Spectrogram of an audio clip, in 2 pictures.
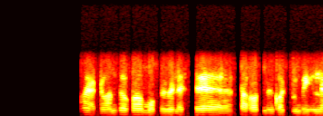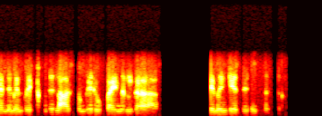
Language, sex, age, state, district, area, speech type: Telugu, male, 30-45, Andhra Pradesh, East Godavari, urban, conversation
